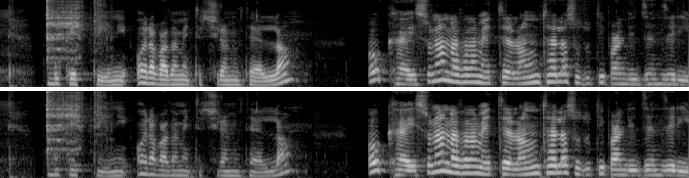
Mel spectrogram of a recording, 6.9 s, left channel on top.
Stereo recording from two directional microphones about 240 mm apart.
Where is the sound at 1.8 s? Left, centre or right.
Left.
